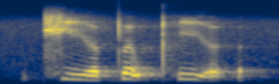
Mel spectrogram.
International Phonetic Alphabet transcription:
t͡ɕi˧˩ə̯ t̪ə̰˧˨wt̪ʰḭ˧˨ə̯ʔ

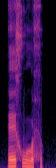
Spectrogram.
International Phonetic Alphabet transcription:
ex wuħ

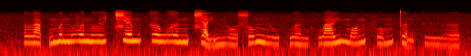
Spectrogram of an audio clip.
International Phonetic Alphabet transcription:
la˨˩k̚mə˧nvə˧nlɨ˨˦ t͡ɕɛ˧mkə˧w ɣə˧nt͡ɕa̰˧˨jɲo˨˩so˨˦ ŋɨ˨˩whwə˨˩nhwa˨˦j mɔ˨˦nfo˨˦mt̪ə̰˧˨n kɨ˨˩ə̯

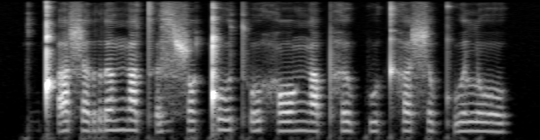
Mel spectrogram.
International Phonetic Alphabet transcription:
ǃʼaɬɐrɐ ŋatʼəzɬɔǃo tʼohɔ ŋapʰə kʷə kʰɐɬɐkʷʼə lo

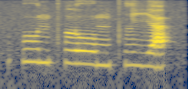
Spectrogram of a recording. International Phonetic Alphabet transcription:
ʔu˧npʰlo˨˩m pʰli˨˩a̯

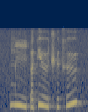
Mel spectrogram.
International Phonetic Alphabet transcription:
miːʔœ kʲʉːt͡ʃʰykʰʉː

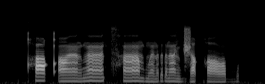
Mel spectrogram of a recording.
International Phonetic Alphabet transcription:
qʰo˦qʼœ̃ː˨ ɡœ̃ː˦t͡sʰɐ̃ː˦ bə̃˨ rɐ̃˦˨ d͡ʒə˨qɔ˨b

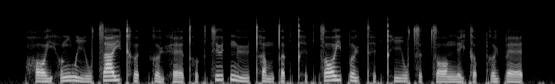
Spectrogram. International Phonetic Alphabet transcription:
hɔː˧jhʊ˥ŋwiː˨˧w t͡saː˥jkʰɵ˨˥t̚kɵ˨˩ɥ hɛː˨˩t̪ʰʊ˨˥k̚ t͡syː˥t̚ŋyː˨˥ t̪ʰɐ˨mt̪ɐ˧k̚t̪ʰɪ˨k̚ t͡sɔː˥jpɵ˧ɥ t̪ʰɪ˨˥k̚t̪ʰiː˧wt͡sɵ˨t̚ t͡sɔː˨ ŋe˨˩jkɐ˨p̚ kɵ˧ɥpɛː˨˥t̚

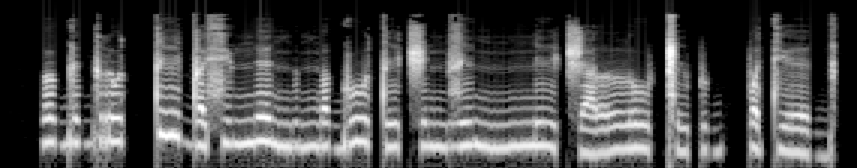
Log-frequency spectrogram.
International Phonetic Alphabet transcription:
ɵɡeɡrutːi dɐsʲʉŋe ŋɨŋɐɡu tit͡ʃeŋziŋ nːi t͡ʃalːu ǁipʉɡpːɐtʲeɡ

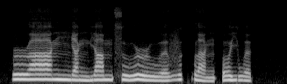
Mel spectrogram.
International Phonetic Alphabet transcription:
ɹaː˧ŋ ɲa˨˩ŋja˧msu˨˩˦ ɹu˨˩˨ə̯və˦˥k̚ la˨˩˨ŋʔo˧j wə˨˩k̚

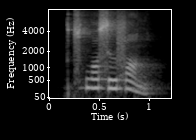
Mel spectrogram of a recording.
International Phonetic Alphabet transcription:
t͡sʰwɔ˥sɹ̩˥fɑ˥˩ŋ

